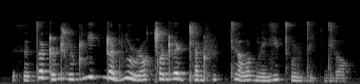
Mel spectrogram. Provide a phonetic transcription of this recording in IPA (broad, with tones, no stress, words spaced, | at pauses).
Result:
θø˩t̪a˥ʈœ˩˥ɖzy˧ɖ ʎɛ˥cɖa˥˩ɖʎu˥˩ ɭɔ˩˥ǀɔ˧ɖðɛ˥˩ɖ cʰa˧ɖfy˧ctʲɛ˥˩lˠy˧ bẽ˩zʲɛ˧t̪ʰũ˩ɖ d̪e˩cdʲɔ˩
